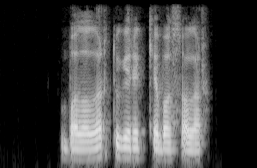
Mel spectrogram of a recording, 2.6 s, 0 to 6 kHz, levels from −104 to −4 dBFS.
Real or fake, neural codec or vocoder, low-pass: real; none; 5.4 kHz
